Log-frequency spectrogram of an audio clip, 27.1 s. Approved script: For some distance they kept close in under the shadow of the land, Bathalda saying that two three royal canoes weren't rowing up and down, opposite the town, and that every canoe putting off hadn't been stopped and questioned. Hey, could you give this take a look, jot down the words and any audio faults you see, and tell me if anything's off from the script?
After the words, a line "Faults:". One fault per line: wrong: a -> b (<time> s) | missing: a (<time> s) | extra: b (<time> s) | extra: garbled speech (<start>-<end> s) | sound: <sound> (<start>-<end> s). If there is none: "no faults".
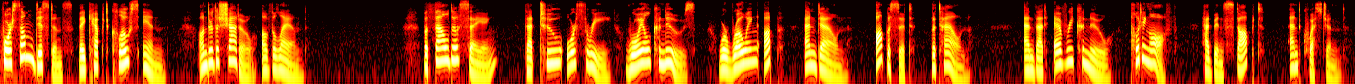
For some distance they kept close in under the shadow of the land, Bathalda saying that two or three royal canoes were rowing up and down, opposite the town, and that every canoe putting off had been stopped and questioned.
Faults:
extra: or (11.3 s)
wrong: weren't -> were (14.4 s)
wrong: hadn't -> had (24.1 s)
